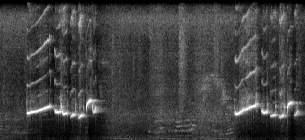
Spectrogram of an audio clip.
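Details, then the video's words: Morning song of an Orange-headed thrush, played as a lure to rouse aggression: two bursts of loud rising whistles followed by rapid descending slurred notes, separated by a quieter gap with faint background chirps. "ANIS MERAH NGEPLONG PAGI, PANCINGAN ANIS MERAH AGAR CEPAT EMOSI"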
